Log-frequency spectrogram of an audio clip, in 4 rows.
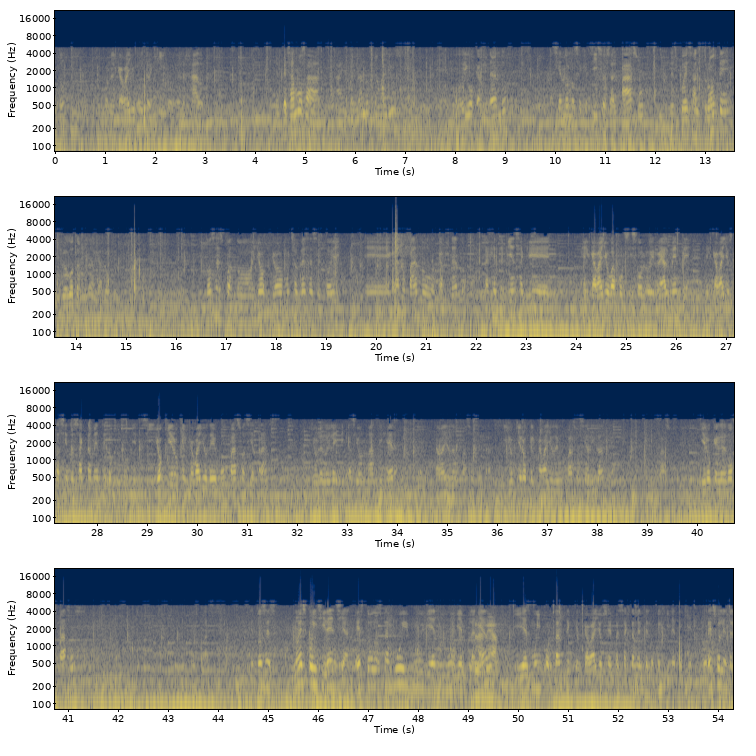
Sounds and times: Horse: 0:00.0 - 0:54.3
Inside, public space: 0:00.0 - 0:54.3
Music: 0:00.0 - 0:54.3
Speech: 0:01.0 - 0:03.1, 0:04.4 - 0:07.3, 0:07.9 - 0:09.2, 0:09.9 - 0:14.9, 0:16.6 - 0:31.6, 0:32.3 - 0:34.1, 0:34.7 - 0:38.4, 0:39.1 - 0:41.3, 0:43.3 - 0:54.3.

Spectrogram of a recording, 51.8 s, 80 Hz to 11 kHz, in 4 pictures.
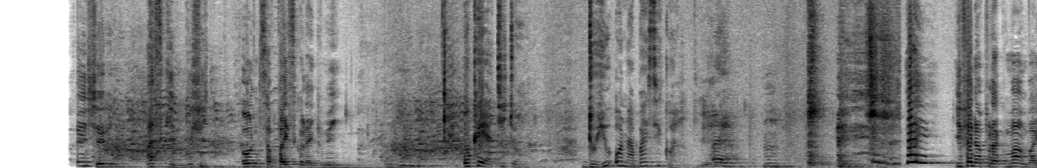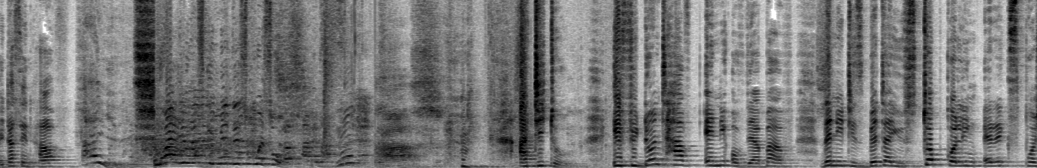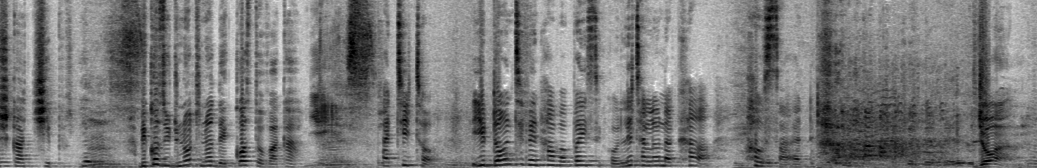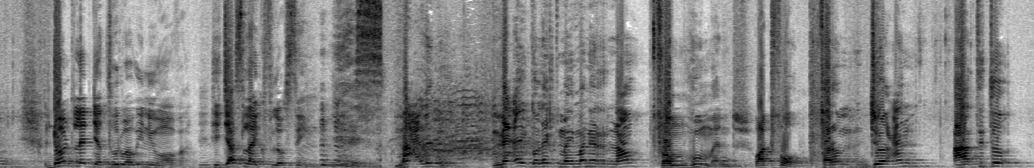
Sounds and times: Snicker: 0:01.0 - 0:03.2, 0:04.5 - 0:07.2, 0:14.6 - 0:17.7, 0:36.1 - 0:38.1, 0:42.9 - 0:45.6.

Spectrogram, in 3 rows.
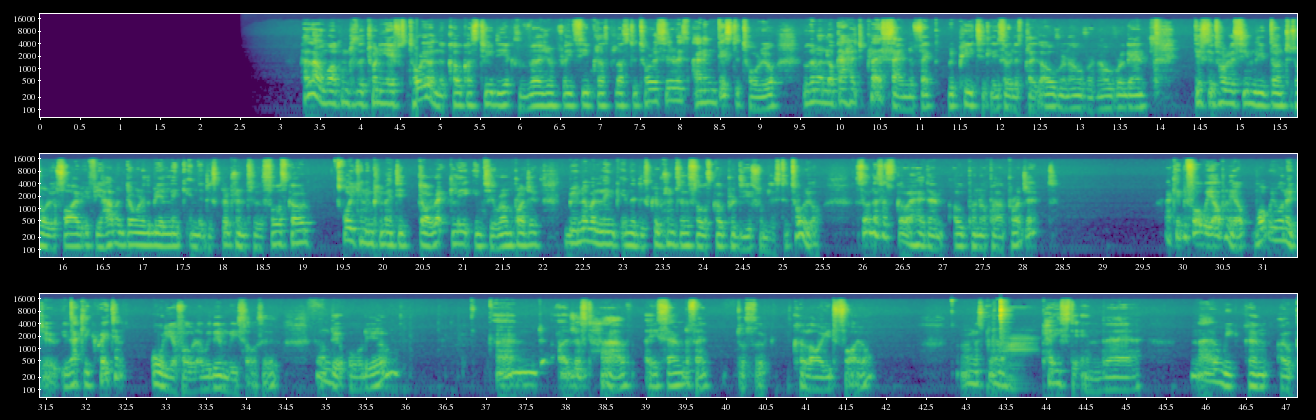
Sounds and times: Speech: 0:03.3 - 0:28.4, 0:29.7 - 0:36.0, 0:37.0 - 0:41.9, 0:42.8 - 0:45.2, 0:45.8 - 0:47.1.

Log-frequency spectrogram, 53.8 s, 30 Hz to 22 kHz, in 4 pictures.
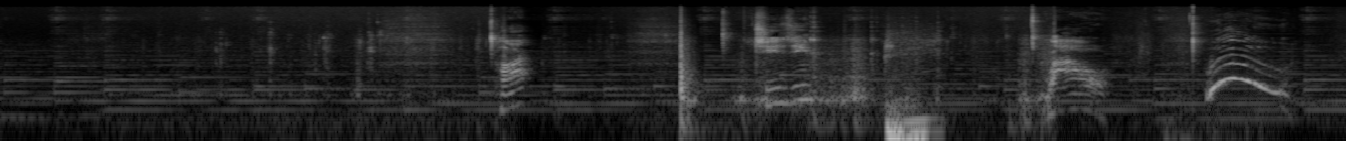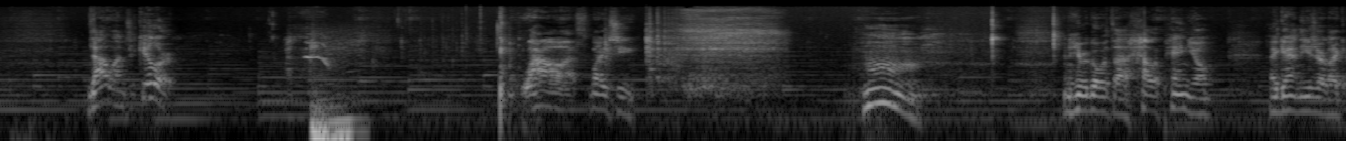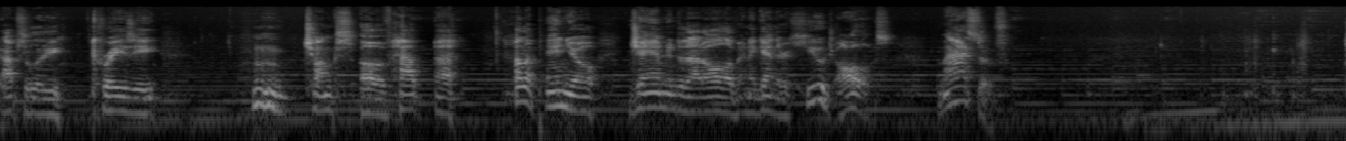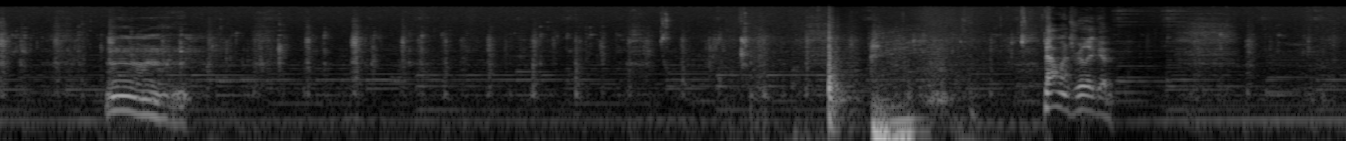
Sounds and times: Music: 0:00.0 - 0:53.8.

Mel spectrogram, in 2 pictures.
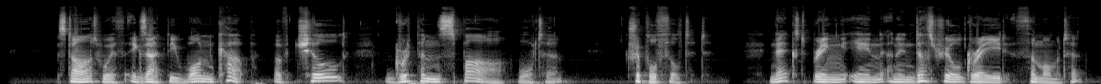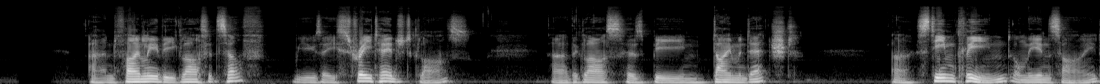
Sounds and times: Speech: 0:00.6 - 0:11.0, 0:11.8 - 0:15.8, 0:16.5 - 0:19.1, 0:19.9 - 0:22.0.

